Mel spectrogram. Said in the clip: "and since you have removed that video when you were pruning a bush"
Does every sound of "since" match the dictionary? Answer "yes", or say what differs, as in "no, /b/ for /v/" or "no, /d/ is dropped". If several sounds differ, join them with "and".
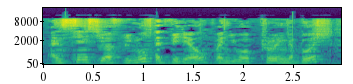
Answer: yes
